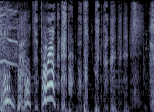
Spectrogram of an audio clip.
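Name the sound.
voice imitating a helicopter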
